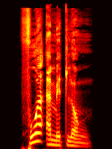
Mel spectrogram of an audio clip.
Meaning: preliminary investigation
- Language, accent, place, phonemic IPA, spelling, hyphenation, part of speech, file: German, Germany, Berlin, /ˈfoːɐ̯ɛɐ̯ˌmɪtlʊŋ/, Vorermittlung, Vor‧er‧mitt‧lung, noun, De-Vorermittlung.ogg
